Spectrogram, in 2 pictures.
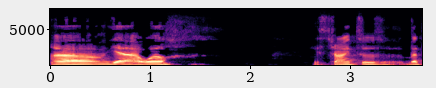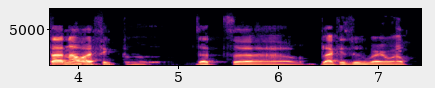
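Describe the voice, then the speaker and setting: A man's voice: fairly low pitch, little pitch movement, takes it slowly, a bit bright. A man from Sweden, originally Colombia, giving conversational chess analysis as a guest commentator, hesitantly thinking aloud. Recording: slightly dull, lo-fi audio.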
